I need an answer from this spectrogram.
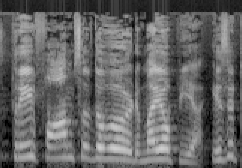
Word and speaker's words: myopia: so that is false though myopia is the three syllables look at the entry myopia so three syllables all right one the Y in myopia sounds like the Y in yard you see it is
